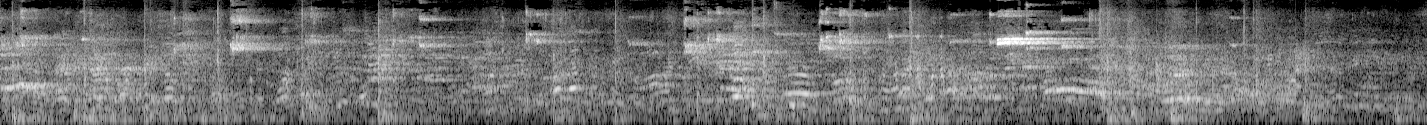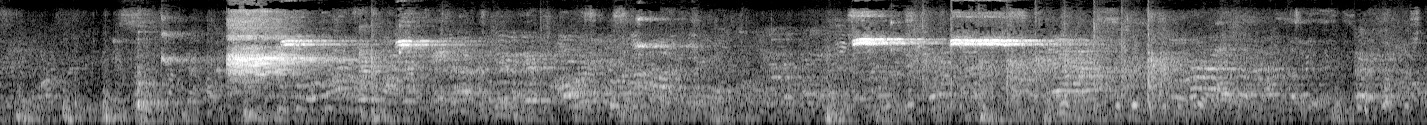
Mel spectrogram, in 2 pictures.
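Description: Basketball bouncing on a hardwood gym floor, with short high squeaks and voices echoing in a large gym.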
